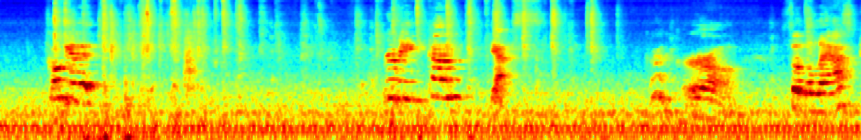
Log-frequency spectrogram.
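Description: During in-home dog training, a dog gives short whimpers and yips in scattered bursts close by, with a steady low hum behind it and a person speaking at times.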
